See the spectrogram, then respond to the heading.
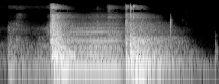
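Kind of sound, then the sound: household object, door being closed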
